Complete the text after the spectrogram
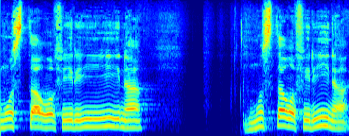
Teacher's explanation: গান সাকিন এই গানের আওয়াজটাকে মোটা করে পড়তে হবে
